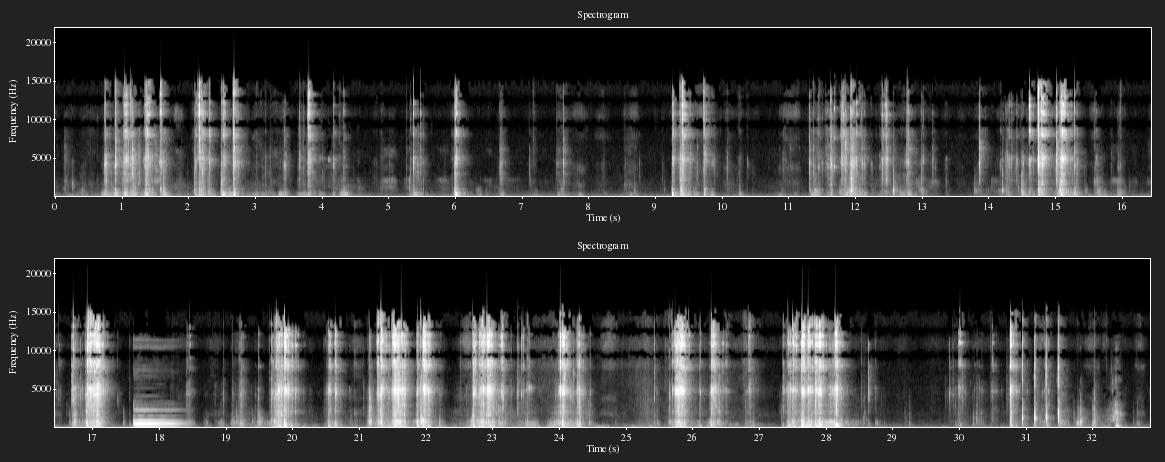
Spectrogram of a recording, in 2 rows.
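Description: Toy tambourine's small metal jingles rattling in irregular bursts of shakes and knocks against a plastic tray, with quiet gaps between. About 18 seconds in, a short electronic tone sounds from the activity seat's toy buttons.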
